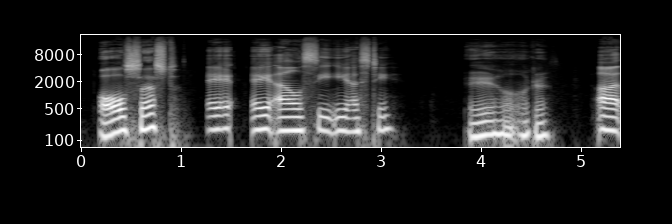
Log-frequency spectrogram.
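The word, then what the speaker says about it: Alcest: like that what yeah what'd you say all zest is that how you pronounce her name I don't know have you heard that it is all zest a-a-l-c-e-s-t yeah okay uh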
